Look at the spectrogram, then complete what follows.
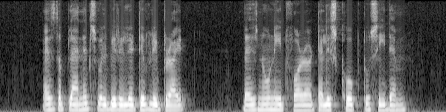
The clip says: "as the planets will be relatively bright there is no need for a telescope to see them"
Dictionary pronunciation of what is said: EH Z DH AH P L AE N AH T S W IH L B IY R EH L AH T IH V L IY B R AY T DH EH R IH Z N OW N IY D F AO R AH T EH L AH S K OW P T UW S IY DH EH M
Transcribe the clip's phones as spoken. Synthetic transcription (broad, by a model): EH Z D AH P L AE N AH T S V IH L B IY R EH L AH T IH V L IY B R AY T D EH R IH Z N OW N IY D F AO R AH T EH L AH S K OW P T UW S IY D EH M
